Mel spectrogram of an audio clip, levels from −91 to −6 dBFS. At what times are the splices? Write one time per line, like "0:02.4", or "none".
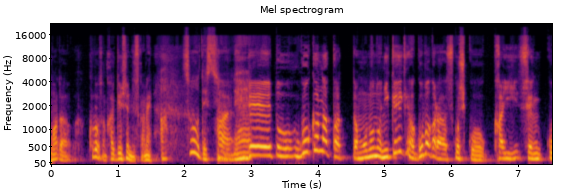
none

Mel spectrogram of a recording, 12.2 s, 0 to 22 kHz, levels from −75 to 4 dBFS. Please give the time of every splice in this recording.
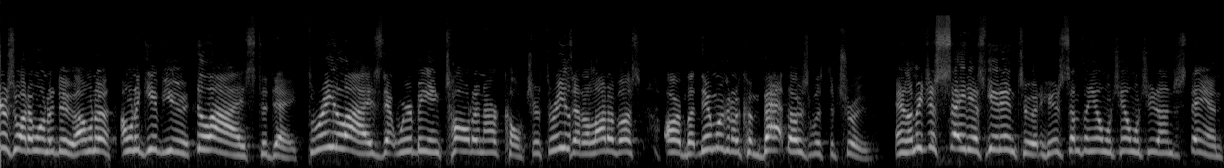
0:01.2
0:02.0
0:05.7
0:06.8
0:08.1
0:08.9
0:09.9
0:11.2

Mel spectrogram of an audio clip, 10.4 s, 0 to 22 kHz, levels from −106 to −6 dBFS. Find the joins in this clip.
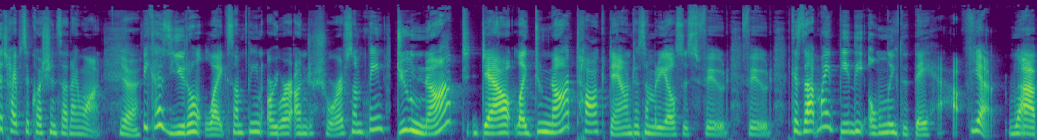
0:01.4
0:02.8
0:03.9
0:07.4
0:09.0

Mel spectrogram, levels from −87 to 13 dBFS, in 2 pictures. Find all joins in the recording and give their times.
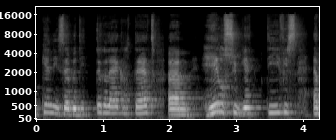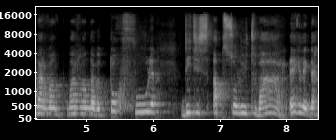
0:01.9

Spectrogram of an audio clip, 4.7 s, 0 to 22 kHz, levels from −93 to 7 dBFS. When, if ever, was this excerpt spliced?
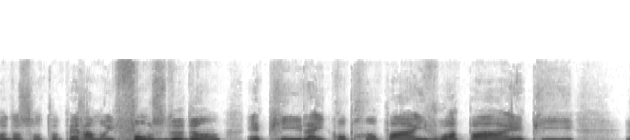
0:01.8

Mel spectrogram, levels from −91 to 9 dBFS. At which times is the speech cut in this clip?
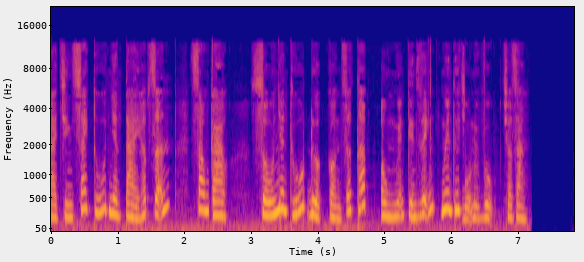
0:02.3
0:03.6
0:04.8
0:05.8
0:06.2

